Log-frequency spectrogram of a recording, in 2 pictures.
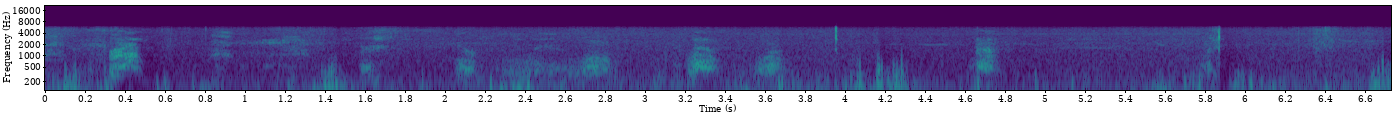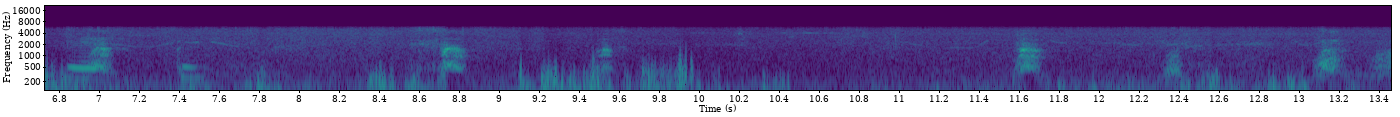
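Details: An English Bull Terrier on a walk along the Thames barks madly at cows in rapid, harsh bursts, over and over, against a low rumbling background.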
